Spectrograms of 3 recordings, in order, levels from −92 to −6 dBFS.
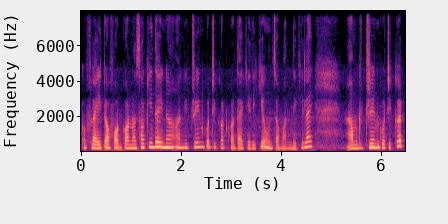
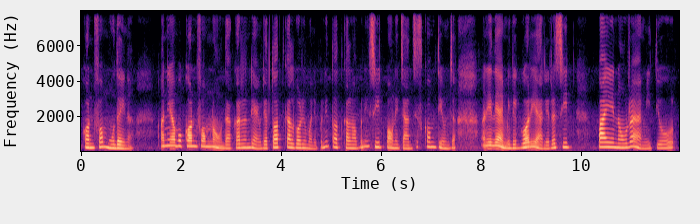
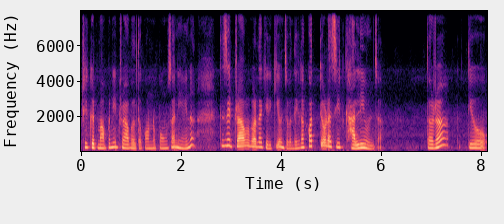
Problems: background sounds at intervals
